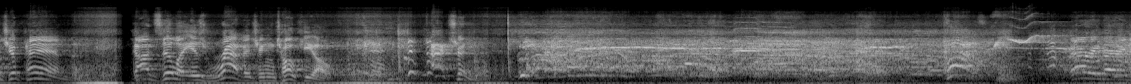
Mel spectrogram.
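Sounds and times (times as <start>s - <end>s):
speech: 0.0s - 6.0s
laughter: 3.5s - 11.3s
crowd screaming in mock panic: 5.1s - 11.3s.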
